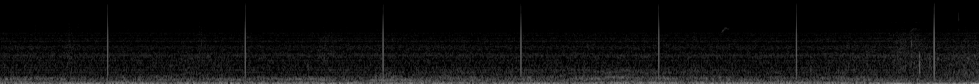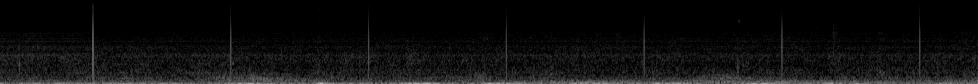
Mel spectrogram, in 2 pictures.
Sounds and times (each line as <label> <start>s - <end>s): permanent electric pulse of the electric fence 0.0s - 19.5s
cows eating the meadow 8.4s - 19.5s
